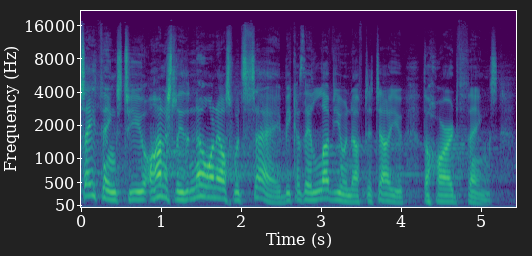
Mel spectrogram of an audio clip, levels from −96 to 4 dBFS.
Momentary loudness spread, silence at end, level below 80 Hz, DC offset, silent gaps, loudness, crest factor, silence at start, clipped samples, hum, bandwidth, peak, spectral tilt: 11 LU; 0.15 s; -74 dBFS; under 0.1%; none; -29 LUFS; 20 dB; 0 s; under 0.1%; none; 16.5 kHz; -10 dBFS; -4 dB/octave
